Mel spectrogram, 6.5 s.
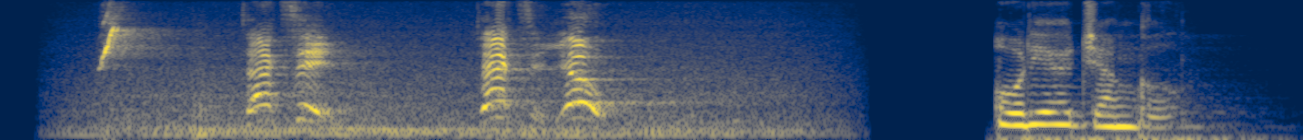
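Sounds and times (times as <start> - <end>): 
man whistling for taxi: 0.4 - 1.1
man yelling for taxi: 1.1 - 3.7.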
